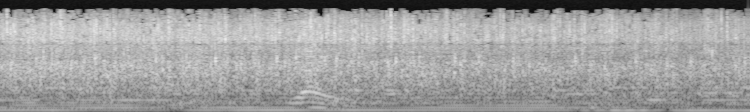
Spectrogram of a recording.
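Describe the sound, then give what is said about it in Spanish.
An audience applauds loudly and steadily for the whole few seconds, a dense wash of clapping layered over sustained tonal sounds that shift pitch partway through. “Todas las empresas, un fuerte aplauso para él.”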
